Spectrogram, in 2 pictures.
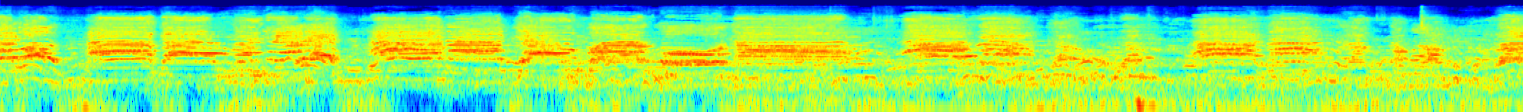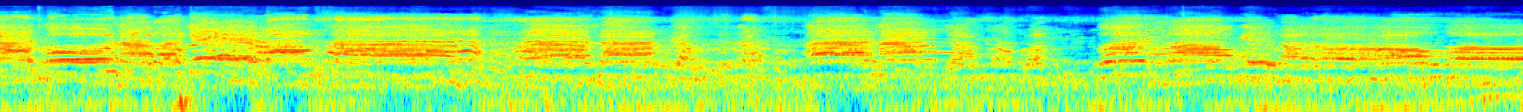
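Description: A children's choir singing loudly in unison, close to shouting, in short phrases with brief breaks.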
